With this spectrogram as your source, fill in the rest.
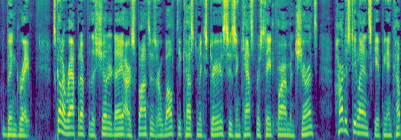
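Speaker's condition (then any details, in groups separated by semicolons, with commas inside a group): No condition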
